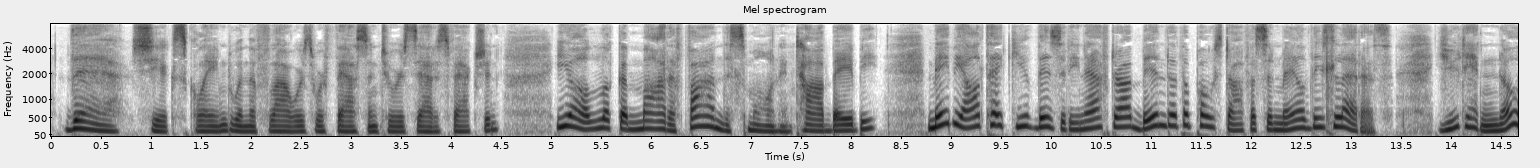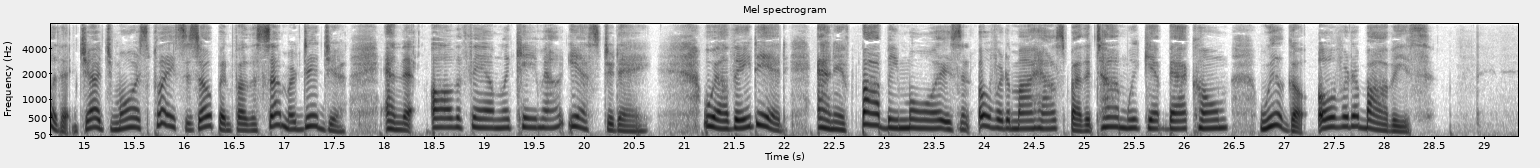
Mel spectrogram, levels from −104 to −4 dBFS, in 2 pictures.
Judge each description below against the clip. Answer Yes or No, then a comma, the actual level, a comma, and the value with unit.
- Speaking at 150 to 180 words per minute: Yes, average, 165 wpm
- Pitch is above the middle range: Yes, high, 210 Hz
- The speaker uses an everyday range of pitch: No, wide, 7.3 semitones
